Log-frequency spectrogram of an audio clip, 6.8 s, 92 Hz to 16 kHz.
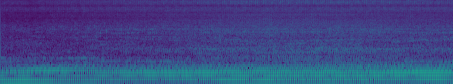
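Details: CA18DET-swapped Miata, start after fixing cold-start problem: starts straight away, steady even idle with smooth low hum, no misses or knocks, a little smoke burning off; healthy.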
